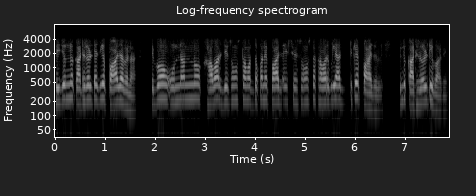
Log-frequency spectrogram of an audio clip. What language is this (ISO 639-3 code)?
ben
